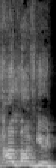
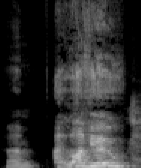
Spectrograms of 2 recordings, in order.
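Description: First: The words are said in an angry tone. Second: The words are said in a calm tone.

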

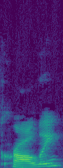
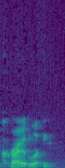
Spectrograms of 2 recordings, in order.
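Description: First: The first syllable sounds like 'crawl'. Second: The first syllable sounds like 'crow'. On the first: The name suggests a crawling snake. "it starts off as Crowley because he's a snake" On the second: The name suggests a crow. "so he changed it to Crowley. Like a crow?"

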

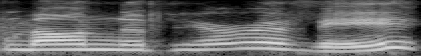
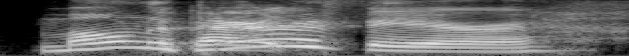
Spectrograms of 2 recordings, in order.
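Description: First: The word is said in the speaker's usual accent. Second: The word is said in an American accent.

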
